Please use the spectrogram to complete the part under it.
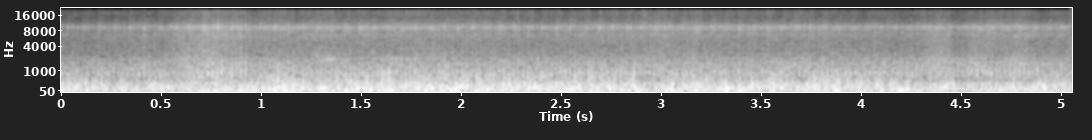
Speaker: So we good to go. Fan running, switch on.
